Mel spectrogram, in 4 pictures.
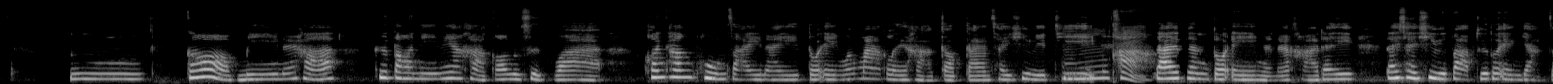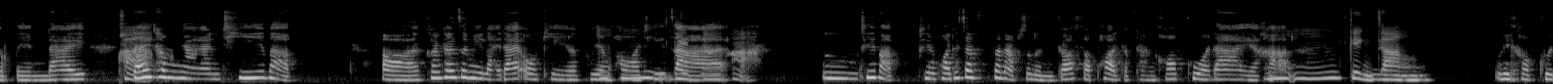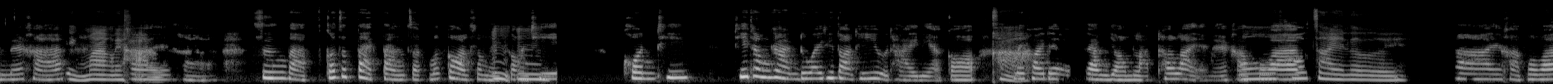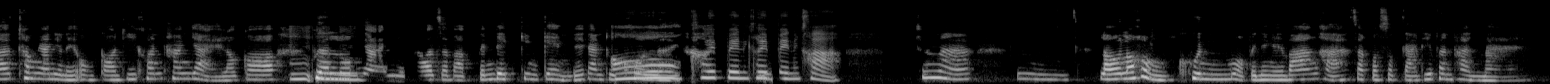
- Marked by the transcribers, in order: static; mechanical hum; other background noise; tapping; distorted speech
- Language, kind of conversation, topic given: Thai, unstructured, อะไรคือสิ่งที่ทำให้คุณรู้สึกภูมิใจในตัวเองแม้ไม่มีใครเห็น?
- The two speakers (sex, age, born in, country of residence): female, 30-34, Thailand, Thailand; female, 40-44, Thailand, Malta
